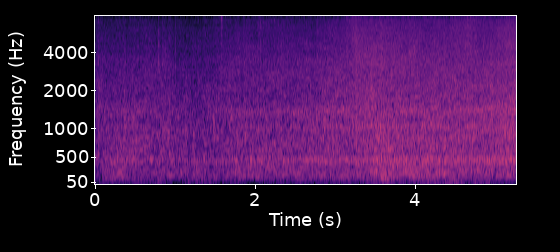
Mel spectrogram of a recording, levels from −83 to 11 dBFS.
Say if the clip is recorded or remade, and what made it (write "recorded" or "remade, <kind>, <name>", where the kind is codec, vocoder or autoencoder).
remade, codec, DAC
